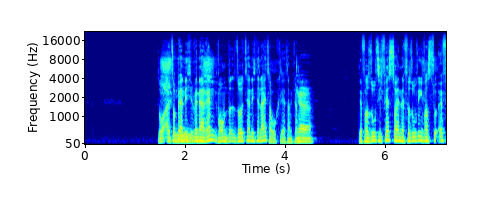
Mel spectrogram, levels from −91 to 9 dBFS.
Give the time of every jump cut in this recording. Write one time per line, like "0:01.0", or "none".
0:02.7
